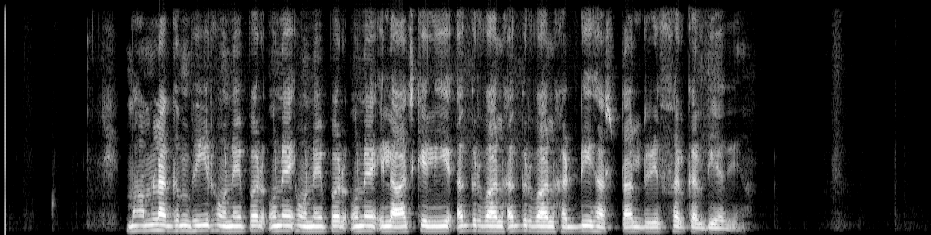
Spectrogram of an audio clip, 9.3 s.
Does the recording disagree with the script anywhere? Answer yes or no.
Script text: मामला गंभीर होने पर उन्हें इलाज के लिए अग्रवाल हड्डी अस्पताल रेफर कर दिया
yes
